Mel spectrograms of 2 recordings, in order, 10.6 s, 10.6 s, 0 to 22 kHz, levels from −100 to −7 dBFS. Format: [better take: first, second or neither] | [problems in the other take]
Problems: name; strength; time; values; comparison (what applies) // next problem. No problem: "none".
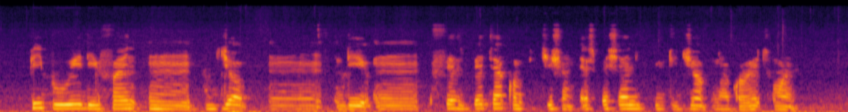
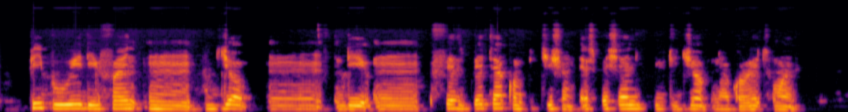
second | background sound (Rain); 15 dB below the speech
